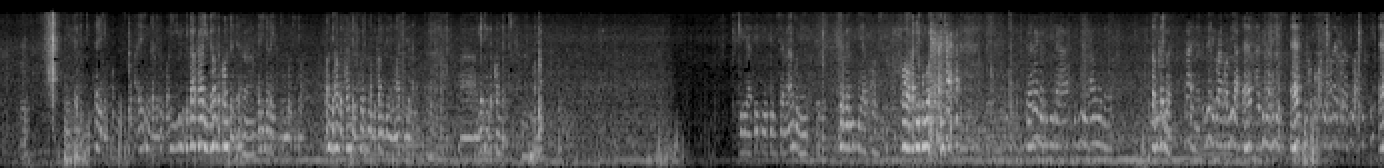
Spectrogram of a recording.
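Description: Birds calling repeatedly over a steady low hum. The sound drops out briefly about five seconds in.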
